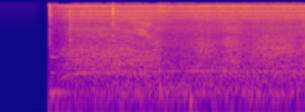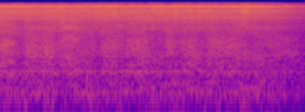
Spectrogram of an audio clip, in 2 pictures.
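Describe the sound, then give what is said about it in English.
A floor-cleaning vacuum cleaner starts up after a moment of silence and runs on alone, making a loud, constant roar with a steady whine that holds unchanged throughout. “This machine cleans floors.”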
